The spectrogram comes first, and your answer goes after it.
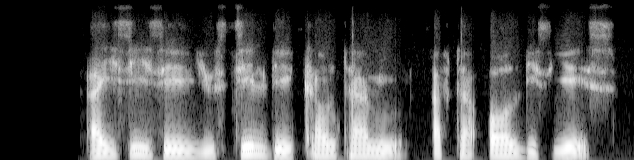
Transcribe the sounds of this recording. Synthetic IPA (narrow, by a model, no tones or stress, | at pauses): ʔajsisejustʰildekʰãw̃ntʰəmi | ʔaftʰəɔldisjiz̥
